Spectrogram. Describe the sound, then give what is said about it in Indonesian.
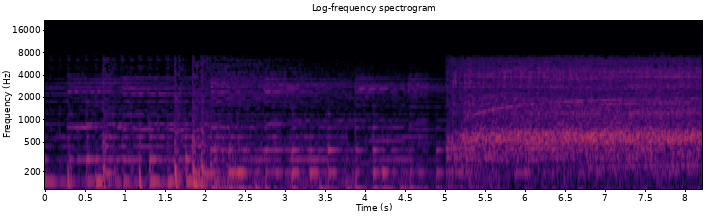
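Sewing machines and a fabric cutting machine whir and drone continuously with a steady mechanical hum in the sewing and screen-printing room of SMK Negeri 5 Palu, Palu, where medical protective clothing is being made; around the midpoint the sound shifts to a louder, harsher motor buzz. No one speaks. “Riuh suara mesin jahit dan mesin pemotong kain terdengar di ruangan jahit dan sablon di SMK Negeri 5 Palu.”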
